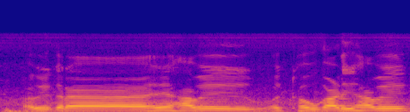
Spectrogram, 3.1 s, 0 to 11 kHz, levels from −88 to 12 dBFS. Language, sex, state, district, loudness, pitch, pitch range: Chhattisgarhi, male, Chhattisgarh, Rajnandgaon, -13 LUFS, 165 Hz, 150-175 Hz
